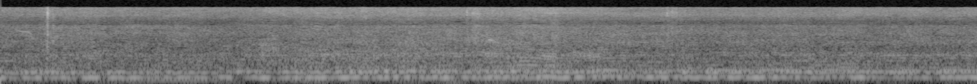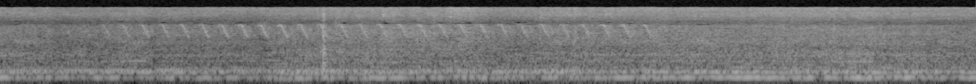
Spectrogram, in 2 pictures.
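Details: Worker honey bees in nonstop traffic at a feral colony: a steady, dense droning hum with layered low and mid tones. The hum is even throughout, with a brief, faint high rapid ticking partway through.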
